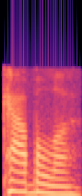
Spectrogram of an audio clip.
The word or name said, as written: cabbala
